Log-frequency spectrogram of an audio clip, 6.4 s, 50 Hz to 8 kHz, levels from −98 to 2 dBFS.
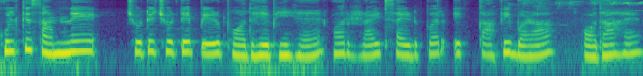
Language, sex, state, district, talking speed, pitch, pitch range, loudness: Hindi, female, Gujarat, Valsad, 170 wpm, 225 Hz, 205-245 Hz, -15 LUFS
